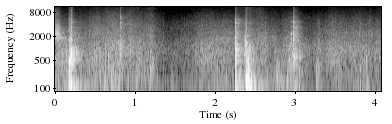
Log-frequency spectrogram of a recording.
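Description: Wooden kitchen cabinet doors in a travel trailer being opened and shut: a few sharp knocks and clicks, two of them close together a little past the middle.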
